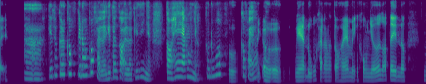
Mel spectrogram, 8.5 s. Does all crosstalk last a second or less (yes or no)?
yes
